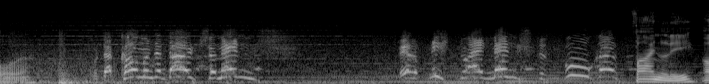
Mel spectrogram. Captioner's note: Goebbels speaking in foreign language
